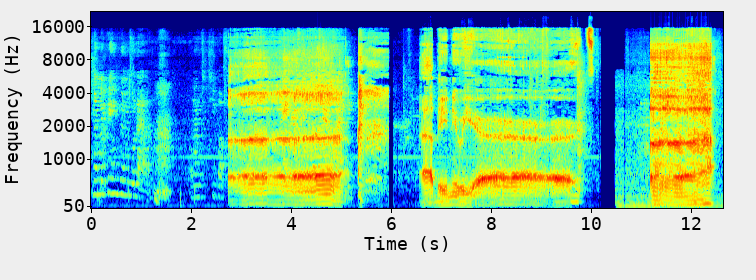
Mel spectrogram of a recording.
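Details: Adult woman (a mom) deliberately burping hard; she says she sometimes swallows air. Three long, loud, drawn-out voiced belches with short pauses between them.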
